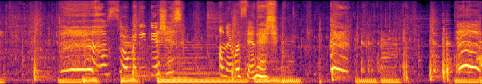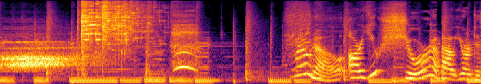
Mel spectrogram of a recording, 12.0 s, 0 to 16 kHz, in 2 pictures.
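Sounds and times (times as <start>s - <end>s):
background music: 0.4s - 12.0s
crockery shattering: 7.0s - 8.2s.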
